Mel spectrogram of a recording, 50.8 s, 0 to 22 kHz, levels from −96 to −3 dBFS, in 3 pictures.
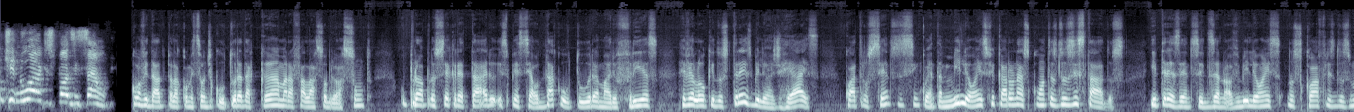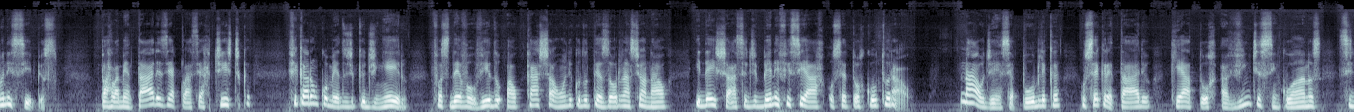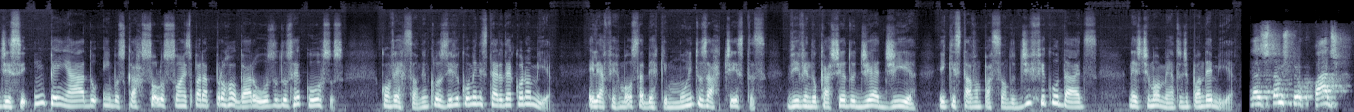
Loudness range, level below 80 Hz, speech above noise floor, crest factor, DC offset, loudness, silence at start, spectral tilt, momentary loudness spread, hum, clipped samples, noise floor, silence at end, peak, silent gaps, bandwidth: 2 LU; -50 dBFS; 39 dB; 12 dB; under 0.1%; -15 LUFS; 0 s; -6 dB/octave; 7 LU; none; under 0.1%; -53 dBFS; 0.05 s; -2 dBFS; 1.45-1.63 s, 49.37-49.45 s; 15.5 kHz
